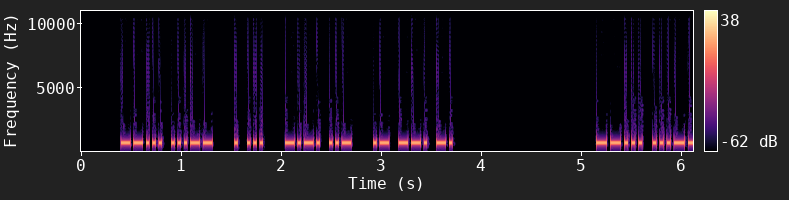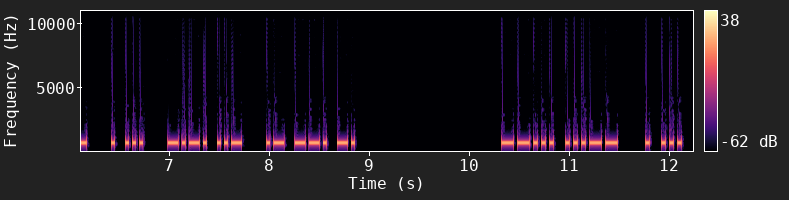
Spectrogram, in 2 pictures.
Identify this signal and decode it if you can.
Morse code, heard as a keyed tone, about 31 wpm, 700 Hz. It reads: 73 ES CU AGN 73 ES CU AGN 73 ES
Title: Speed-Racing Common QSO Phrases - 25wpm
